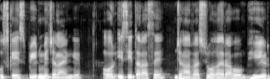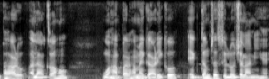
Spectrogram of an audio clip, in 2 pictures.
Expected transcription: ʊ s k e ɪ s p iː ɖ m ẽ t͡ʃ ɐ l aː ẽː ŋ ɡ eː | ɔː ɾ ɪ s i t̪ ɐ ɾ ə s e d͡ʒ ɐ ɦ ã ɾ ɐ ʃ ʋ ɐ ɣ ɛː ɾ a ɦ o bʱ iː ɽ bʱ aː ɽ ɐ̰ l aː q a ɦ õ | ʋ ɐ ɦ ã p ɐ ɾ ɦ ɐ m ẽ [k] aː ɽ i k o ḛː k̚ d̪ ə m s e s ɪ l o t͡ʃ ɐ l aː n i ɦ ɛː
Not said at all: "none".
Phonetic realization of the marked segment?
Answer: ɡ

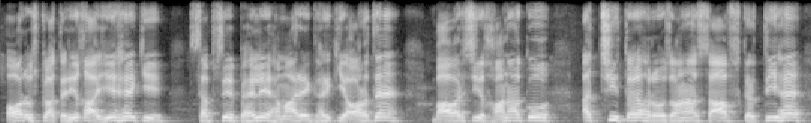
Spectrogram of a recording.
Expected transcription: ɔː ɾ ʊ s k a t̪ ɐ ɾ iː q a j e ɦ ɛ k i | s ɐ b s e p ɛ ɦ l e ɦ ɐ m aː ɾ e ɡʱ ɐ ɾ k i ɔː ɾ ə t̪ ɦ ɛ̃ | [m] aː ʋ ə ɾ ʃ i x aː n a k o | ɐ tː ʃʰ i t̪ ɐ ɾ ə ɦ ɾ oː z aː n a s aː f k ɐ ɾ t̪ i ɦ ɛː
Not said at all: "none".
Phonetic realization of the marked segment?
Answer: b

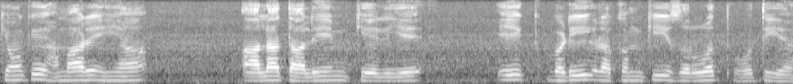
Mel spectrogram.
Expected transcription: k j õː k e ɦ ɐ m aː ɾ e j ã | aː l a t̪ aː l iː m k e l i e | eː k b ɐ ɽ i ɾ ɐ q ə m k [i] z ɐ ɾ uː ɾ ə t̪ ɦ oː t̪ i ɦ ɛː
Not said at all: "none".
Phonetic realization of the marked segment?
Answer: i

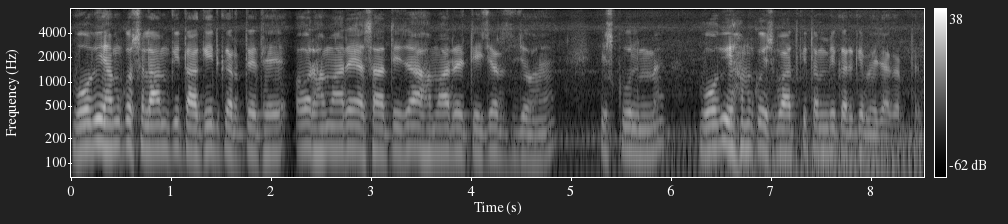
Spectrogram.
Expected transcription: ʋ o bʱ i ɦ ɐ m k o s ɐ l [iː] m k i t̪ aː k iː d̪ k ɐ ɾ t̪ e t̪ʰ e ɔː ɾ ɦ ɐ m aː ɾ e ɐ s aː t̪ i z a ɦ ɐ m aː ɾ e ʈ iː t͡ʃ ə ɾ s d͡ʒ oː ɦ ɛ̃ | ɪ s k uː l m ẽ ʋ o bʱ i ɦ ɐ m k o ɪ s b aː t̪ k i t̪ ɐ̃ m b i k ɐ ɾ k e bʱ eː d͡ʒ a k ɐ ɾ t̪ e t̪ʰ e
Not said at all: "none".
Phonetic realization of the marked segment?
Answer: aː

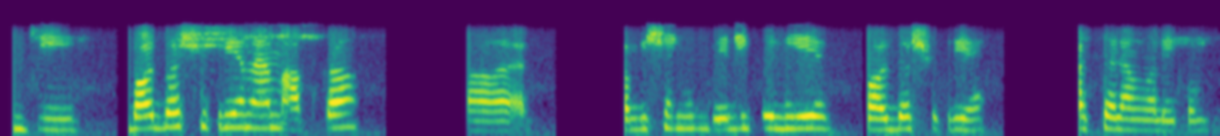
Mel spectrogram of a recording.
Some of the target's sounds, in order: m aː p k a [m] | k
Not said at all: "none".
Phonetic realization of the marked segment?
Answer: none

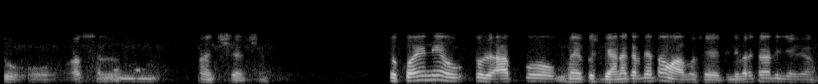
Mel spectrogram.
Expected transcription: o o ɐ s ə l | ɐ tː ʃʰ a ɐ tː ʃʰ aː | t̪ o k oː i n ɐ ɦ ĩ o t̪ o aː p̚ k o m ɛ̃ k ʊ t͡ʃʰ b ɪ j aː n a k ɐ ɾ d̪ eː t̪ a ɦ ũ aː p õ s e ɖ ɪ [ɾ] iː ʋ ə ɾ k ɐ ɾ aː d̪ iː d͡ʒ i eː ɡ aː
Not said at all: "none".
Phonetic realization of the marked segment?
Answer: l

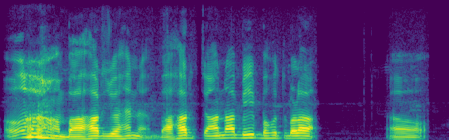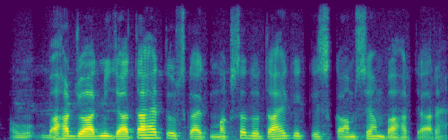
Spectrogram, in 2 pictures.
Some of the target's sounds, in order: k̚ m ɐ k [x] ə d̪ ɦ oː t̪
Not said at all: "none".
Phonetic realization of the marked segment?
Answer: s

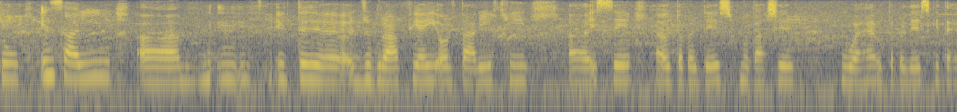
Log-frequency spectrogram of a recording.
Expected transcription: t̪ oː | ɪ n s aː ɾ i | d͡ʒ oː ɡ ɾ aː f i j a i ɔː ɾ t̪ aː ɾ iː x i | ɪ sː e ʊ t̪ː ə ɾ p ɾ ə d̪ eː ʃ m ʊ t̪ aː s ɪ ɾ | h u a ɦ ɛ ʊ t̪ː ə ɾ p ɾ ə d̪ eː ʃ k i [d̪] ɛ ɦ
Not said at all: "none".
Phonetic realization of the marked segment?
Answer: t̪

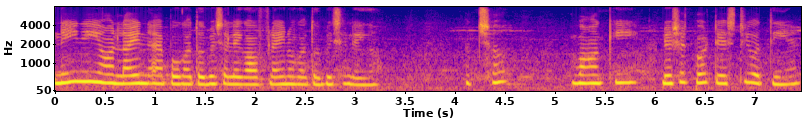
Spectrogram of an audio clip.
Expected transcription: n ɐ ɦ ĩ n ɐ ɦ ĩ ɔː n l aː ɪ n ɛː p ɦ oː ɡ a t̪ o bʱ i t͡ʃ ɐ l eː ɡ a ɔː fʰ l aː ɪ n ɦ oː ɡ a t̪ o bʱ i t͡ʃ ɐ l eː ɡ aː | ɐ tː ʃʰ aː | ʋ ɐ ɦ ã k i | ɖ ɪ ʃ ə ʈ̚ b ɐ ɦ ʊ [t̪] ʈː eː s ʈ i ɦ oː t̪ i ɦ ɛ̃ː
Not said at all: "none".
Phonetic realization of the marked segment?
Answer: t̪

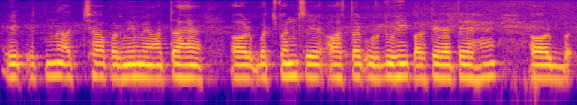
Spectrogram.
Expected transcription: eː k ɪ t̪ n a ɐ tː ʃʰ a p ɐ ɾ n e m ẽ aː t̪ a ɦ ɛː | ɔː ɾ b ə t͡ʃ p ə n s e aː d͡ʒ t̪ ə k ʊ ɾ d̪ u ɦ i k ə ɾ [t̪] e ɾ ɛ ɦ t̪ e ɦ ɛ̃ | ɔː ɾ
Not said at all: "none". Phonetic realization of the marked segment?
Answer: t̪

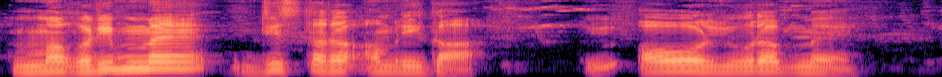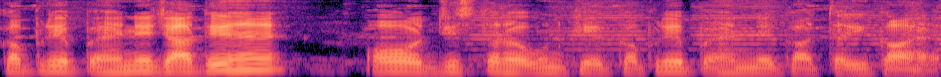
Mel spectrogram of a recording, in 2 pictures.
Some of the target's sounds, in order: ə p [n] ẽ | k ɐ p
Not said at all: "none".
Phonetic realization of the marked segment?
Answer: m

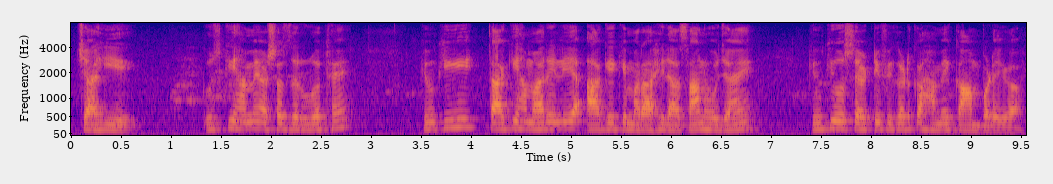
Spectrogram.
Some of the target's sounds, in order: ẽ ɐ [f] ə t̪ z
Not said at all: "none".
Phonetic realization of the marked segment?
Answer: ʃ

